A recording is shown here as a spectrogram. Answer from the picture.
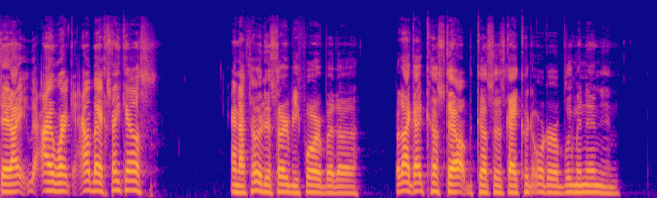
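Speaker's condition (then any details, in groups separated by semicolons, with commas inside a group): Cerebral palsy; left-handed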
